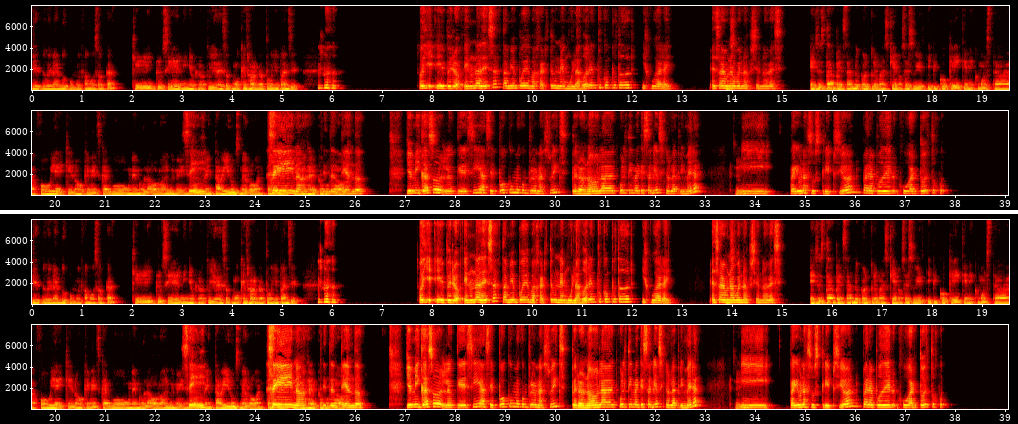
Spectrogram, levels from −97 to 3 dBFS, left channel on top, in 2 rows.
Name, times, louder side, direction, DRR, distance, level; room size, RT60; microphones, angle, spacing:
voice 1, 0.0-1.6 2.1-5.3 13.9-14.1 15.6-25.8 33.6-33.9, right 1 dB, 20° right, 1.0 m, -34 dB
voice 2, 5.7-6.1 7.7-12.8 13.6-15.0 22.7-23.0 24.2-25.1 25.4-26.2 26.7-32.9 33.7-34.3 34.7-37.7, right 4 dB, 90° right, 0.4 m, -31 dB
4.8 x 2.5 x 2.7 m
head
